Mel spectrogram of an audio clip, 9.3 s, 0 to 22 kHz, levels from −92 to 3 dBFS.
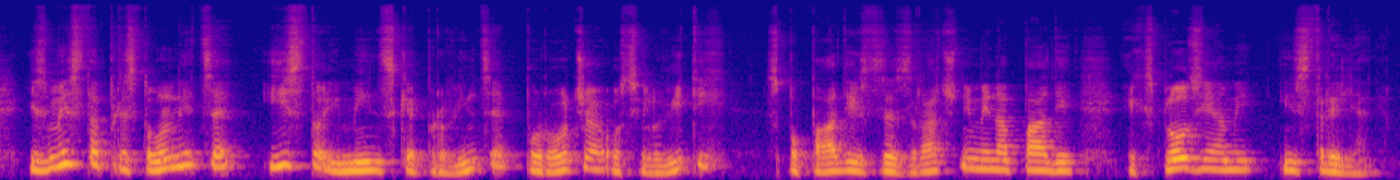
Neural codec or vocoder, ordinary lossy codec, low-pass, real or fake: none; none; 19.8 kHz; real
